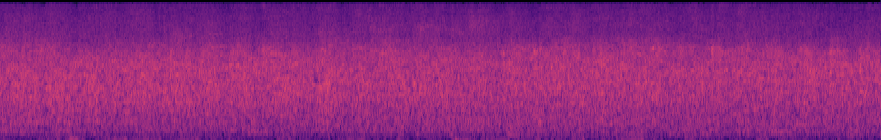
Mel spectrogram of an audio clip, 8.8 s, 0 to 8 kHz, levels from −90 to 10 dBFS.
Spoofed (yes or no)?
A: yes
